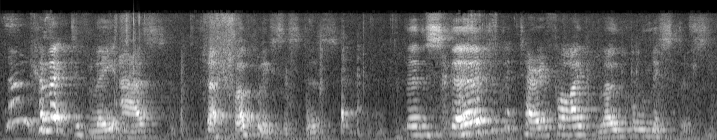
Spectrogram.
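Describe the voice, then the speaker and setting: A woman's voice: mid-range voice, huge pitch swings, a little slow. A woman playing a wry, grand pantomime storyteller, narrating in theatrical rhyming verse in an echoing hall. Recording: echoey hall, distant mic, faint noise.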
